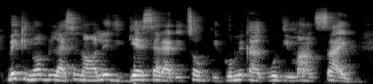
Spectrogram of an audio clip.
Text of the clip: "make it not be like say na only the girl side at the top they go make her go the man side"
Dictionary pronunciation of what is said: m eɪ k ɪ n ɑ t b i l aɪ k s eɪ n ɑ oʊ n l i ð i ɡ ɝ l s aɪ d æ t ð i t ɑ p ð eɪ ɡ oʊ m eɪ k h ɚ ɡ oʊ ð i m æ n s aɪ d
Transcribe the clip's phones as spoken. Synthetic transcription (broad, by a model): m eɪ k ɪ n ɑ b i l aɪ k s eɪ n ɑ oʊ l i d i ɡ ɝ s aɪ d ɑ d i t ɑ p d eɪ ɡ oʊ m eɪ k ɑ ɡ oʊ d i m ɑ n s aɪ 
